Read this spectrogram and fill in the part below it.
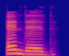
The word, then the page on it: ended: British English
